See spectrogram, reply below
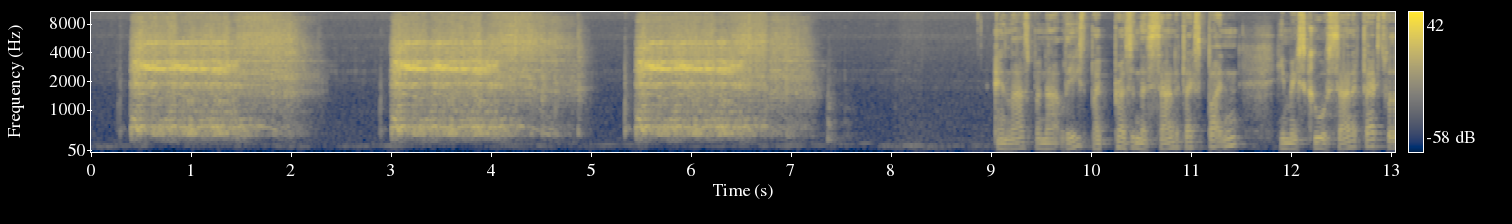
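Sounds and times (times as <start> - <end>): toy blaster firing sound effect: 0.3 - 2.4, 3.0 - 7.4.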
